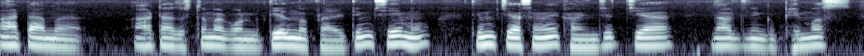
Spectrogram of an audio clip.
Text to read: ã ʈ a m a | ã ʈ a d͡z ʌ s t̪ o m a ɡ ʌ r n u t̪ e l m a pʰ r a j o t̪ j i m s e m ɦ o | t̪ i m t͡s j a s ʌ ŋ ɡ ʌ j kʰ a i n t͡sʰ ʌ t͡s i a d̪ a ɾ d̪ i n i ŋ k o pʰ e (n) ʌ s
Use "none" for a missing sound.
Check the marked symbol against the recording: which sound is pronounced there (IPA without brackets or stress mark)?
m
